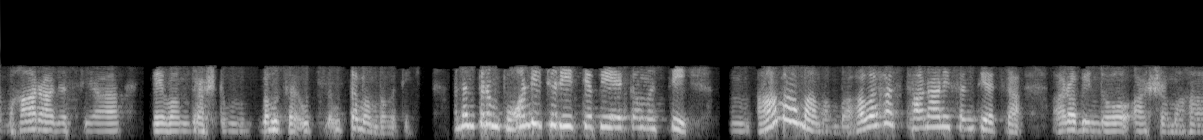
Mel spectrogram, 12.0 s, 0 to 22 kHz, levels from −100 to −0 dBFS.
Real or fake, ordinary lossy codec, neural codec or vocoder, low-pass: fake; MP3, 32 kbps; vocoder, 24 kHz, 100 mel bands, Vocos; 3.6 kHz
